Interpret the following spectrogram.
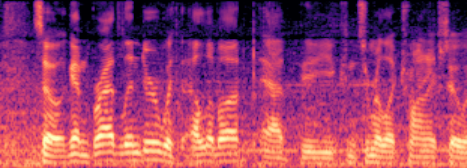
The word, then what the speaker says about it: Elebao: Elebao.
